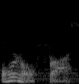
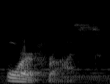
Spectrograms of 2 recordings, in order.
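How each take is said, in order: First: The name starts with 'oral', three syllables. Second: The name starts with 'or', two syllables. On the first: The speaker calls it wrong. "it's not oral frost" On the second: The speaker calls it right. "it's orfrost"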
